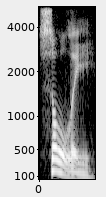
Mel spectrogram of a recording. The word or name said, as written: solely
